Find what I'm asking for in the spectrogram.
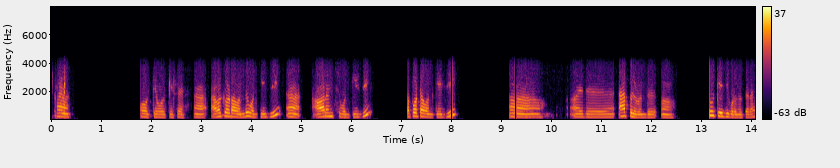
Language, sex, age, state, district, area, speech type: Tamil, female, 30-45, Tamil Nadu, Pudukkottai, urban, conversation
